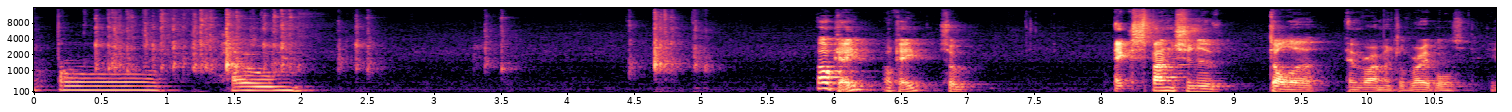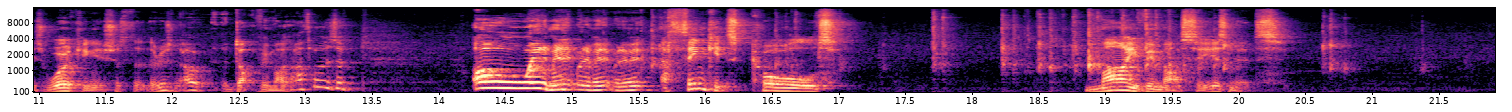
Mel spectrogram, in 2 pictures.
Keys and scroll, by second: 0.0-2.2 typing, 2.3 ctrl+a, 2.3 ctrl+l, 3.2 ctrl+a, 3.3 ctrl+l, 4.5 Escape, 4.6 k, 4.8 Return, 15.5 ctrl+a, 15.5 ctrl+h, 16.4 ctrl+a, 16.5 ctrl+h, 17.6-19.7 typing, 19.7 ctrl+a, 19.8 ctrl+l, 20.5 ctrl+a, 20.6 ctrl+l.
